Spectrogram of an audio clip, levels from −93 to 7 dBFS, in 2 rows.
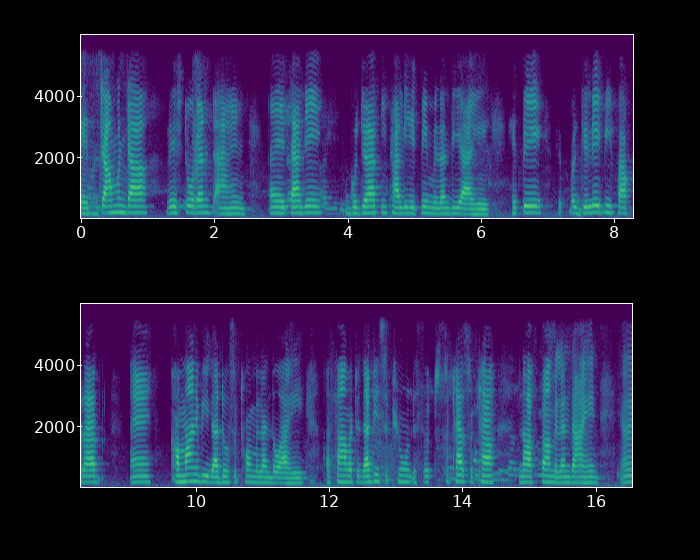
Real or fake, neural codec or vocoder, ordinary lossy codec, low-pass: fake; codec, 16 kHz, 4 kbps, X-Codec, HuBERT features, trained on balanced general audio; none; 5.4 kHz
